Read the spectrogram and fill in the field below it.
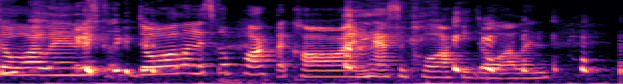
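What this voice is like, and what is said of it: New Orleans accent, Boston-like. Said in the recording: “New Orleans accents are very much kind of, they sound a little bit like a Boston. ... New Jersey.”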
